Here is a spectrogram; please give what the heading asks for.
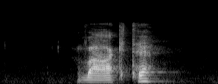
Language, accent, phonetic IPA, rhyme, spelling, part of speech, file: German, Austria, [ˈvaːktə], -aːktə, wagte, verb, De-at-wagte.ogg
- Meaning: inflection of wagen: 1. first/third-person singular preterite 2. first/third-person singular subjunctive II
